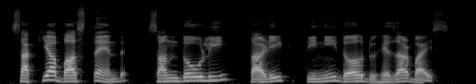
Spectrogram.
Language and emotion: Assamese, neutral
